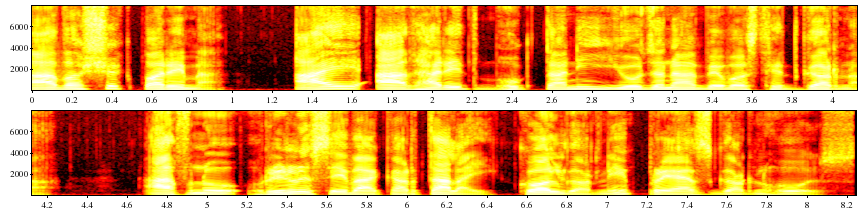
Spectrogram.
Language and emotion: Nepali, neutral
